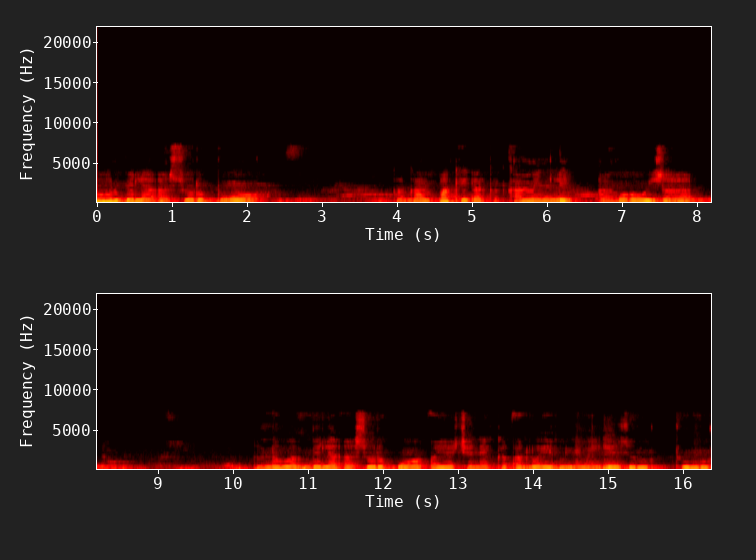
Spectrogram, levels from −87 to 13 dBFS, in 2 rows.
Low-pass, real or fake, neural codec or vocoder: 7.2 kHz; fake; vocoder, 44.1 kHz, 128 mel bands, Pupu-Vocoder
